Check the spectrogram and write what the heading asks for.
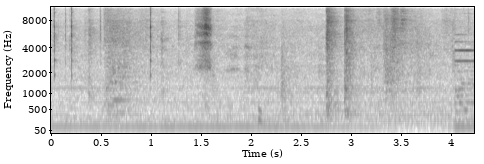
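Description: Metal serving tongs clicking a few times at the start, then light clatters of handling, over a steady low hum.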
